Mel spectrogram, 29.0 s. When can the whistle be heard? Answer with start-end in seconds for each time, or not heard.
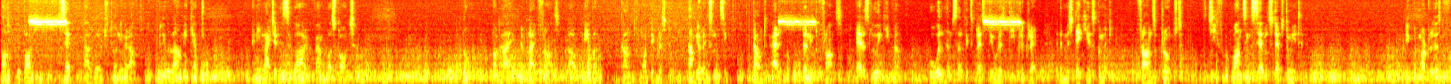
0.6-2.0, 15.6-17.1, 19.6-20.4.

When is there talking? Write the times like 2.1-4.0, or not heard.
0.0-4.2, 5.0-7.1, 9.2-26.2, 27.9-28.9.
